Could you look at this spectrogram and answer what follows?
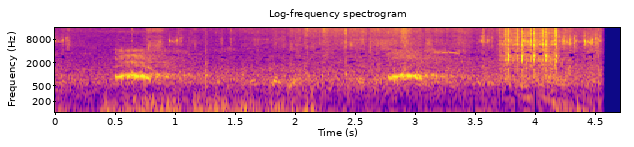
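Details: A Red-crowned crane in the Kushiro wetland area of eastern Hokkaido gives two brief, clear trumpeting notes about two seconds apart, over a steady wind-like hiss with some rustling near the end.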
